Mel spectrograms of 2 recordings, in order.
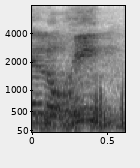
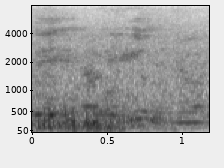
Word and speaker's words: Elohim: la H sí tiene cuando se pronuncia correctamente la H, se tiene que efectuar un sonido desde la H.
